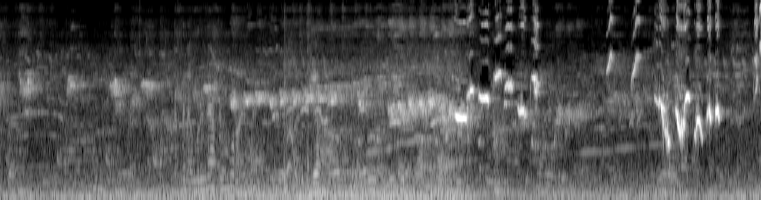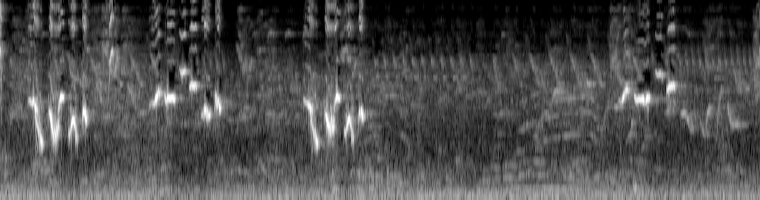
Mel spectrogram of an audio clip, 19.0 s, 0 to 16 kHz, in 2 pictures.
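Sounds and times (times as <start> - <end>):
bird singing whistled notes: 2.0 - 14.1, 16.4 - 19.0.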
